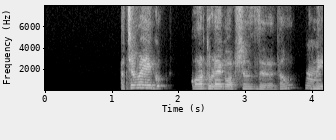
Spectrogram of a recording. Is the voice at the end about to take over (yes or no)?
no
